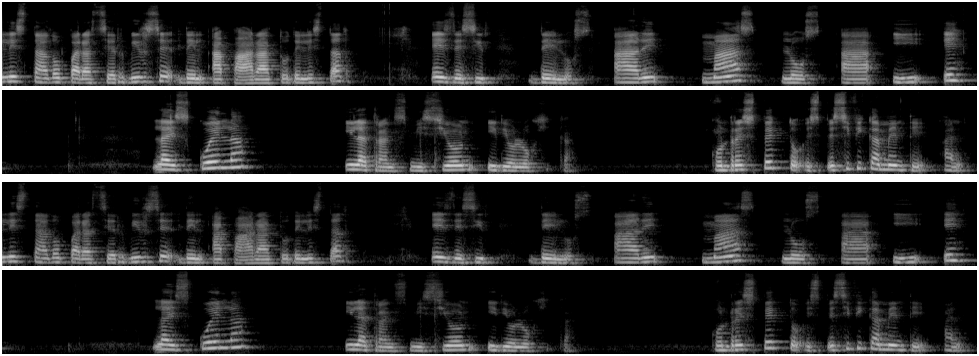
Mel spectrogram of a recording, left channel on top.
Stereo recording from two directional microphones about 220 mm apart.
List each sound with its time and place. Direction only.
0.0 s a woman's voice: 30° left (ahead or behind)
11.3 s speech: 30° left (ahead or behind)
16.8 s a woman's voice: 30° left (ahead or behind)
